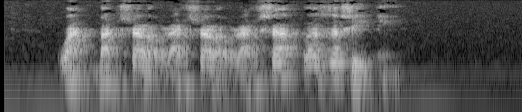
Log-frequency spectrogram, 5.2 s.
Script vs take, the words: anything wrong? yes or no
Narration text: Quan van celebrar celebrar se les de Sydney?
no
